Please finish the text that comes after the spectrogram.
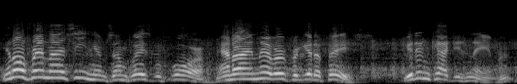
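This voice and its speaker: A man's voice: high voice, very animated, a little fast. An actor playing a brash, chummy traveling salesman in an old radio drama, talkative and folksy, laughing easily and getting over-familiar. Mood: boisterous, nosy. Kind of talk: 1940s radio acting. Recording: dull old radio recording, crowd bustle behind.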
